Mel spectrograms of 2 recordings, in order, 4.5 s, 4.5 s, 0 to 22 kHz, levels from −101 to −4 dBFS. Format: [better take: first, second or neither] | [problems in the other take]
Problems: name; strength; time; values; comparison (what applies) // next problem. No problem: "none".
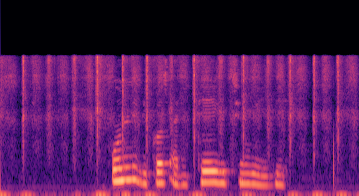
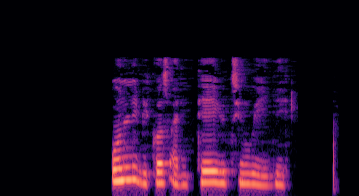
second | background sound (Rattle (instrument)); 9 dB below the speech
